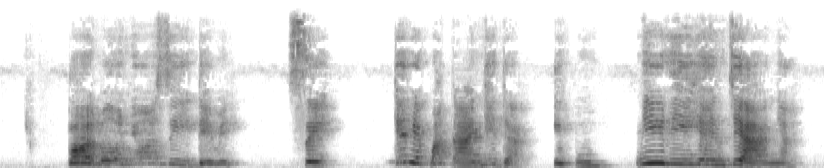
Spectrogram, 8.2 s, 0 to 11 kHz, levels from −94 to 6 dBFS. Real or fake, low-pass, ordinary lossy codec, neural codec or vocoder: fake; 9.9 kHz; none; codec, 24 kHz, 0.9 kbps, WavTokenizer, medium speech release version 1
